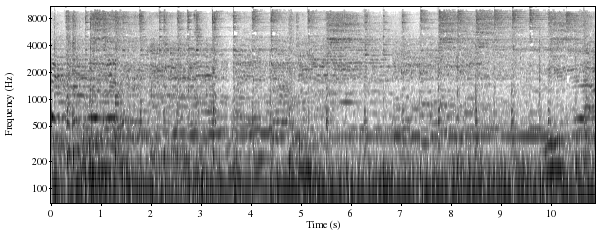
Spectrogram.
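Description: Live rock band playing: electric guitar, bass guitar and drum kit over a steady beat.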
